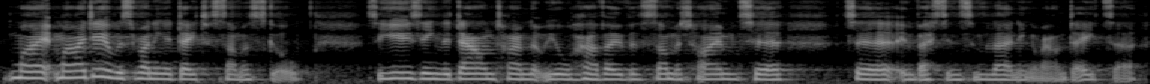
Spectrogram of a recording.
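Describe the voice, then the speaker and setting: A woman's voice: mid-range voice, a little mellow. A woman speaking on a conference panel about workplace training, enthusiastic and conversational. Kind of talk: conference talk. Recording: reverberant conference hall.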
